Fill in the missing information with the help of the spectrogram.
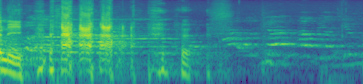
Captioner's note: laughs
